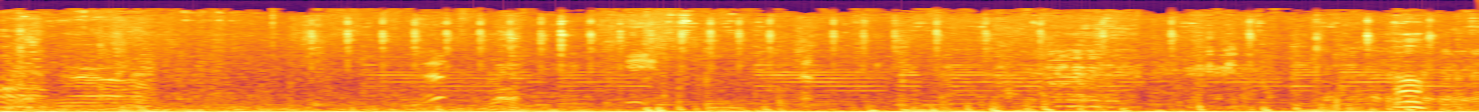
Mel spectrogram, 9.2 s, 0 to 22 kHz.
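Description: Horse hooves clopping and a horse snorting in the open-world western game Red Dead Redemption 2, set under game music and ambience, with someone talking over it.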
